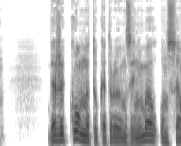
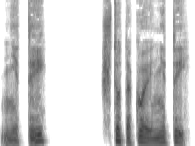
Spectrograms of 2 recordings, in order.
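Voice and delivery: stunned; slower than usual. A narrator's reading. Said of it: "остолбенел Иван".

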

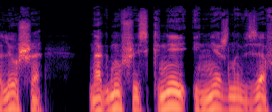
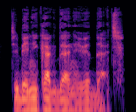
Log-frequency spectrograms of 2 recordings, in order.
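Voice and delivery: plain reading voice

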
